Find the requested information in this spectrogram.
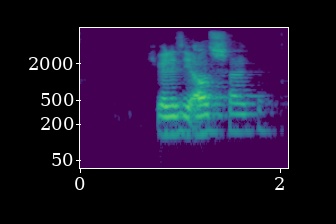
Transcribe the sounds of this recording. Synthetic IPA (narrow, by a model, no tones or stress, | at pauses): ɪçv̥eɐɾəziːʔaʊsʃaltn̩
